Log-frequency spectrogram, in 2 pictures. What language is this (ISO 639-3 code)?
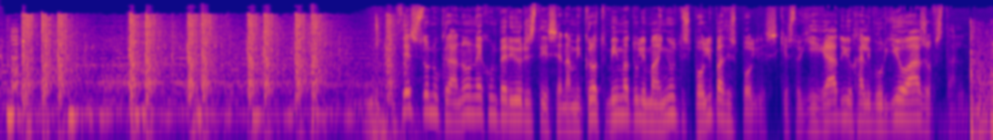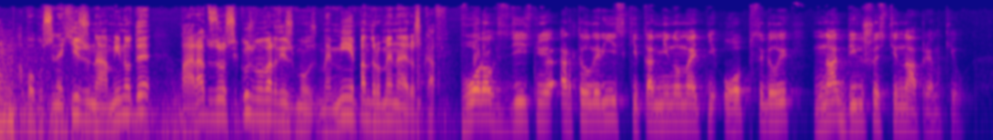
ell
